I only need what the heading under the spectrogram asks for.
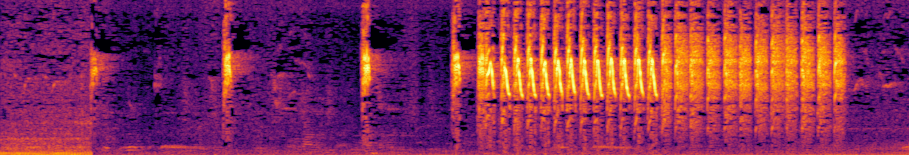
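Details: Sunbird giving three spaced sharp chips before a long, rapid, high-pitched trill of clicking notes that softens toward its close.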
